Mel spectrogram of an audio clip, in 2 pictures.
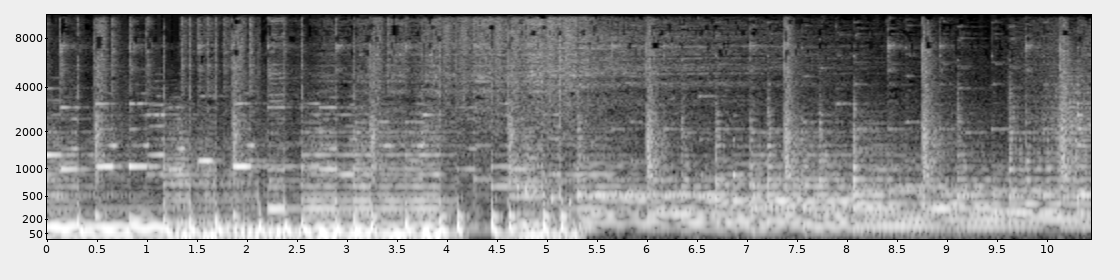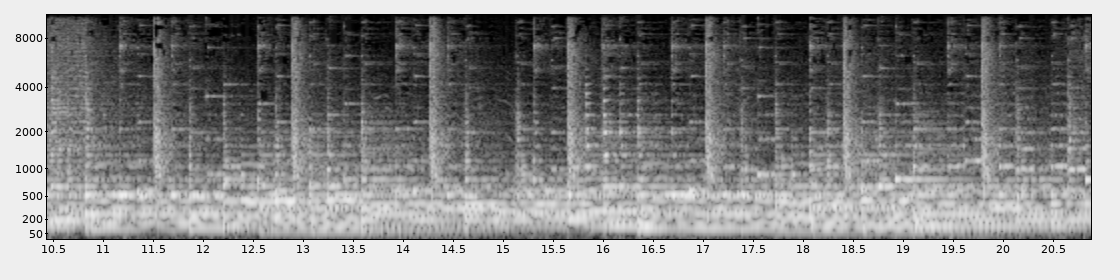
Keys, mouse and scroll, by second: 0.1 super+click, 1.1 alt+space, 1.3-2.2 click, 4.6 typing, 4.8 alt+click, 8.2 alt+click, 16.6-20.8 alt+drag.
